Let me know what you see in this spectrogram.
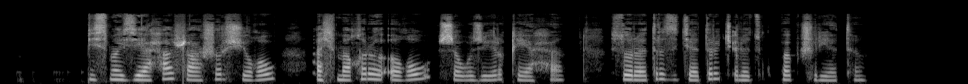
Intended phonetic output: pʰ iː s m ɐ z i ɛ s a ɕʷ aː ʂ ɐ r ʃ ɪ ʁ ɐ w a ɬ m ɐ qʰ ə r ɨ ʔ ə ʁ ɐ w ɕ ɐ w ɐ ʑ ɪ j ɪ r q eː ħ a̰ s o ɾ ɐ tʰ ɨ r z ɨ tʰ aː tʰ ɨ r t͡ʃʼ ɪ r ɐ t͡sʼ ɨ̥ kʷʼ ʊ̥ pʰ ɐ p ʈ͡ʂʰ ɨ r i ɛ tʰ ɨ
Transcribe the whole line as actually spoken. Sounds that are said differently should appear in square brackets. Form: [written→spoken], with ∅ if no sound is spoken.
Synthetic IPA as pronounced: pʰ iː s m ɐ z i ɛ [s→ħ] a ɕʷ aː ʂ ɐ r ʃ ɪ ʁ ɐ w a ɬ m ɐ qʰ ə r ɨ ʔ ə ʁ ɐ w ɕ ɐ w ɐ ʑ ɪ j ɪ r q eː ħ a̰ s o ɾ ɐ tʰ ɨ r z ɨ tʰ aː tʰ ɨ r t͡ʃʼ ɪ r ɐ t͡sʼ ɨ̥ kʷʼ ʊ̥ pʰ ɐ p ʈ͡ʂʰ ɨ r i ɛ tʰ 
